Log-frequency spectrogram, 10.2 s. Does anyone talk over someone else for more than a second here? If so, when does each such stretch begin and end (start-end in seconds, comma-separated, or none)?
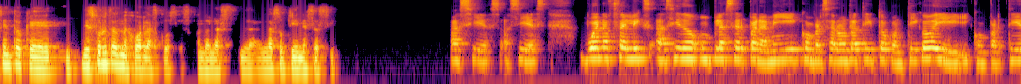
none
